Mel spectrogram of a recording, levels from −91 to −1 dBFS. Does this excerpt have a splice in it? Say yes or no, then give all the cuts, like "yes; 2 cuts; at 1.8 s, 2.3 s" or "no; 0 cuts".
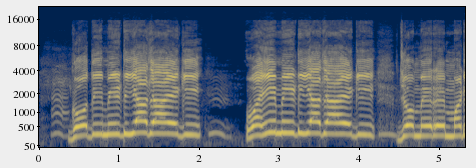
no; 0 cuts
